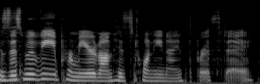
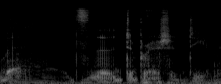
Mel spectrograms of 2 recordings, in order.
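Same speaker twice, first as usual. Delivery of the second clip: put-on demon voice, lower and quieter; 17 dB quieter than usual. Mocking how antidepressant pills are framed, in a depression demon voice. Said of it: "You do sound like the depression demon".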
